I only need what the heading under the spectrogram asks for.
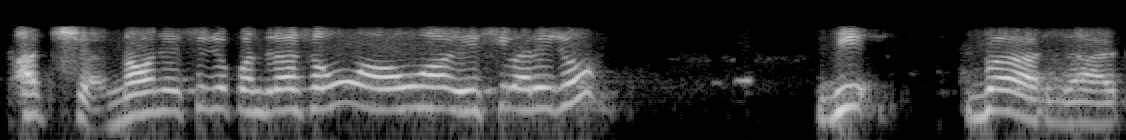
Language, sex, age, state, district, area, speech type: Sindhi, female, 45-60, Delhi, South Delhi, urban, conversation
